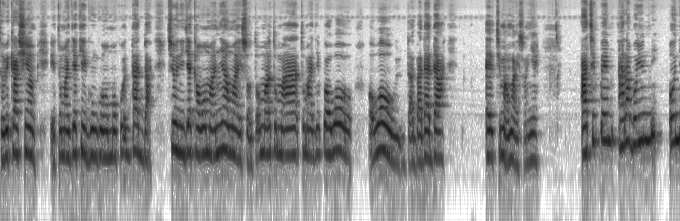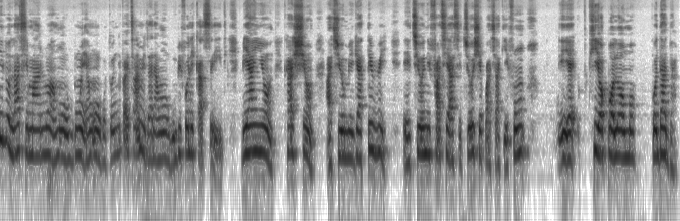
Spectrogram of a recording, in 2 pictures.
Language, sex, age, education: Yoruba, female, 60+, tertiary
